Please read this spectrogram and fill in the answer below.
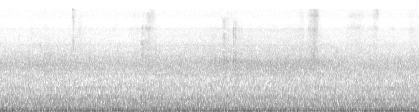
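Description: Steady low rumble of wind buffeting a handheld phone's microphone outdoors, with a few faint ticks.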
